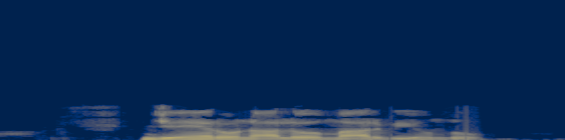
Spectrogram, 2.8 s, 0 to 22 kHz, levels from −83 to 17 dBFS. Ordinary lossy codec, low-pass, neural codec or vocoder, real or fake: AAC, 32 kbps; 5.4 kHz; none; real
